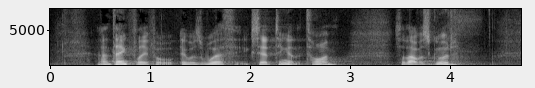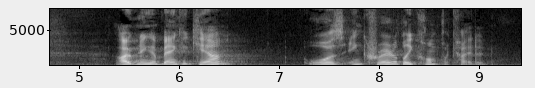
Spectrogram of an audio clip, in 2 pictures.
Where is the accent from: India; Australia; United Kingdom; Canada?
Australia; also born or lived in United States; having grown up in Australia and enjoyed the benefits of being an Australian citizen and everything that comes with that, suddenly finding myself in another country where I wasn't a citizen.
